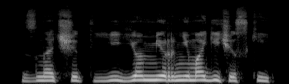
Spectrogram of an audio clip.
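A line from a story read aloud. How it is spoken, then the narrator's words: Mutter. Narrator (Russian): бормотал Хью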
